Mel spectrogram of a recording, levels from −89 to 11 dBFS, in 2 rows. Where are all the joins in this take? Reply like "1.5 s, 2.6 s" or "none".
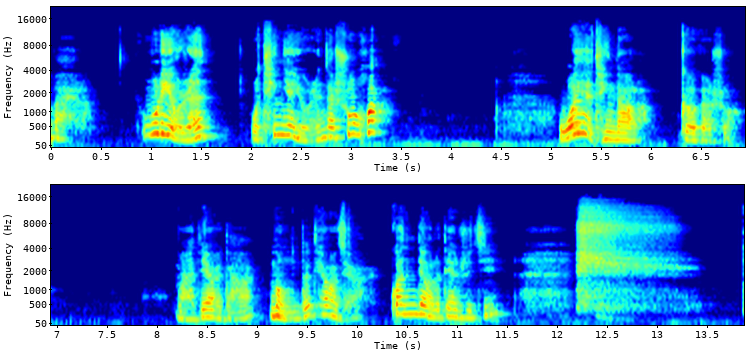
7.8 s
